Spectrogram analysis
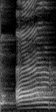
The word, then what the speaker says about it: hour: एन आर, अब देखो जो आर है HOUR, ऑनेस्ट की तरह ही जो आर भी है वो भी क्या है, एन आ रहा है उसके साथ। क्यों? बिकॉज जो H होता है वो यहाँ पर साइलेंट होता है।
